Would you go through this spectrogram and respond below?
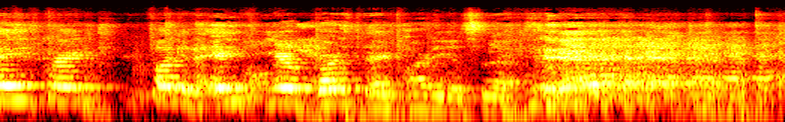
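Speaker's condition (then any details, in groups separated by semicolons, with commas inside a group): Cerebral palsy; movement disorder since childhood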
